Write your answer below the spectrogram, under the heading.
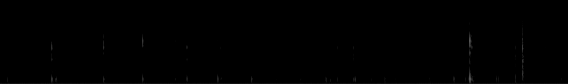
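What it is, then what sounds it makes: Metal microphone capsules on a handheld recorder, tapped with fingernails. Long glitter nails tap and scratch the metal mic capsules of a small black handheld Tascam recorder. Quiet, irregular, sharp clicks and short scrapes sound bright and dry over a low steady hum, and the loudest tap comes near the end.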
